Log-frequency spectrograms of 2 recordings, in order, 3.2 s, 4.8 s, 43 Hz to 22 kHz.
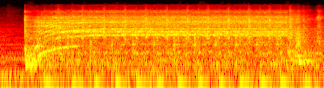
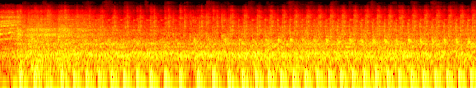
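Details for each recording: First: Craftsman ZTS7500 zero-turn, Kohler Courage engine, spark plug removed (wet with carb cleaner); even fast whir rising to steady speed with no compression pulses; engine spins freely, has spark; owner suspects compression release issue in valve train. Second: Craftsman ZTS7500 zero-turn mower, Kohler Courage engine, sat about 3 years, just started after topping off oil; single-cylinder thumping, uneven and ragged, heavy exhaust smoke, won't run at very low throttle.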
